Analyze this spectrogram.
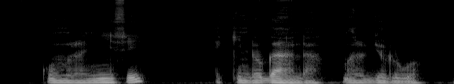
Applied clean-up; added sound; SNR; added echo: none; none; none; none.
